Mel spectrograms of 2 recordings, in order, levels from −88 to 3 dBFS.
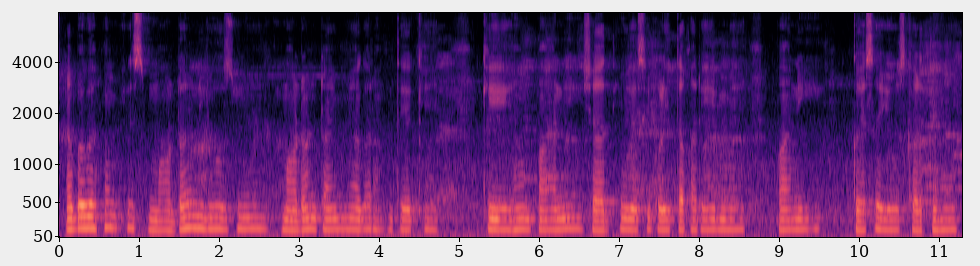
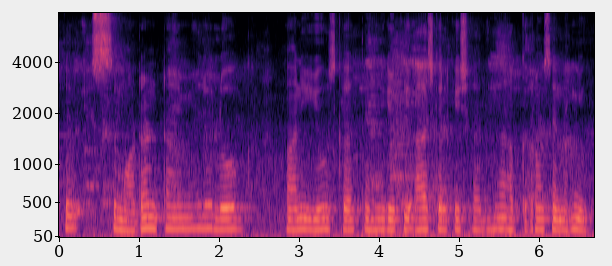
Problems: constant background noise, low volume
